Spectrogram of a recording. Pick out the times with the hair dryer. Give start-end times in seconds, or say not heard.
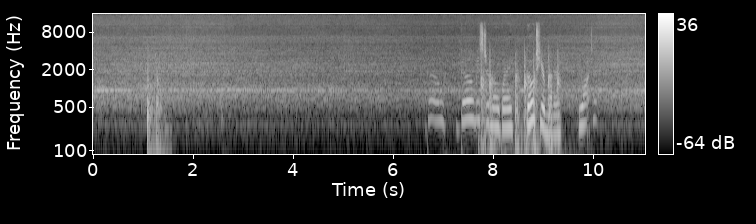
0.0-11.0.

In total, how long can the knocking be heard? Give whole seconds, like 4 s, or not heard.
2 s.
